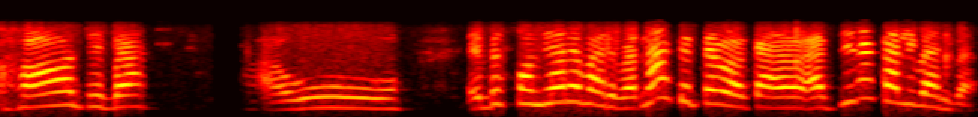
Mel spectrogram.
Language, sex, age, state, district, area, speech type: Odia, female, 45-60, Odisha, Angul, rural, conversation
